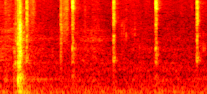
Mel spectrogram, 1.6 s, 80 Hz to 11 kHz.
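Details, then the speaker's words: 2000 Jeep Cherokee after combination turn signal switch replacement, key in run position: steady crisp clicks about three per second in quiet cabin; turn signals and hazards working normally. "the clicking my turn signal is working needs each position now the hazards are working"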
